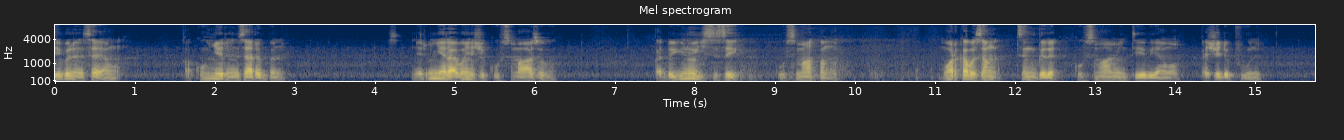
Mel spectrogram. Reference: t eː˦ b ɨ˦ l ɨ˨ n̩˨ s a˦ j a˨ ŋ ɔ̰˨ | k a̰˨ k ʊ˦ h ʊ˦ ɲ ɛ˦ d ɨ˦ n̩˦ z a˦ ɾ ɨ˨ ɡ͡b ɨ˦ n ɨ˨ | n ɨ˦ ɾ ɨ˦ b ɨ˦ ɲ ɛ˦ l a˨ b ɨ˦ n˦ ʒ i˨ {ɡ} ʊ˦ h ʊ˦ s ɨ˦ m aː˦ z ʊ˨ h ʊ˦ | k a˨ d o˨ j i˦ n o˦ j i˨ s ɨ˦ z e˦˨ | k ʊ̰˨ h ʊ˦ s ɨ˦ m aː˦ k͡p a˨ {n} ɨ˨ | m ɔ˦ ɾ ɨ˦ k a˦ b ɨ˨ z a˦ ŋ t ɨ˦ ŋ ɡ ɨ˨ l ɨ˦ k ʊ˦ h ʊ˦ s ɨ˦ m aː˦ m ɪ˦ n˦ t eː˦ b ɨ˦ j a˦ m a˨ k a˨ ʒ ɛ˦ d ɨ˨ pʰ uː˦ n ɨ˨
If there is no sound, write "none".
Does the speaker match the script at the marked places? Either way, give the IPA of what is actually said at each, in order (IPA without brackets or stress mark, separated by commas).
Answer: k, ŋ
